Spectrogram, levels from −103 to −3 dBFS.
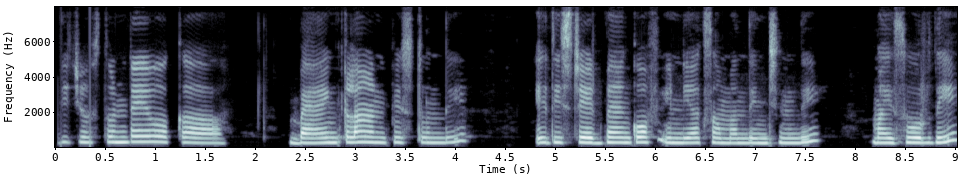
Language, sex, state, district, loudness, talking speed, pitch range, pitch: Telugu, female, Andhra Pradesh, Visakhapatnam, -18 LUFS, 100 wpm, 270-300 Hz, 285 Hz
